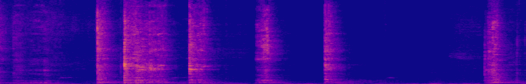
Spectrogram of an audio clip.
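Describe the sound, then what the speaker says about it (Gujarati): A spoon stirs and mixes Kathiyawadi-style Gujarati potato curry in a pot, giving several short clinking, scraping bursts spaced about a second apart, with quiet pauses between and no talking. "હવે તેને હું હલાવીને મિક્સ કરી લઈશ"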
